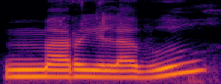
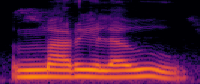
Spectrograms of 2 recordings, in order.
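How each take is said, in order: First: "Laveau" with a V sound, la-VOO, rising; first option, "Laveau" as la-VOO with a questioning rise; first pronunciation variant. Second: "Laveau" without the V, la-OO, falling; second option, "Laveau" gliding as la-OO, closing tune; second pronunciation variant. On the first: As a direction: say "Marie Laveau" as Marie la-VOO, lifting at the end. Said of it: "you can pronounce it". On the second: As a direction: say "Marie Laveau" as Marie la-OO, dropping at the end. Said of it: "or you can pronounce it". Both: Shown as a demonstration.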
